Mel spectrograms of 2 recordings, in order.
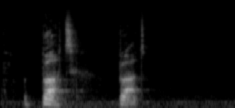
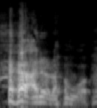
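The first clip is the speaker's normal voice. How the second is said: laughing; 4 semitones higher, 14 dB louder than usual. Real, not acted. Laughs at own joke.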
